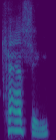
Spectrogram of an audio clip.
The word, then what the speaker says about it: Casse: And he was trained by Mark Casse. Am I pronouncing the last name correct?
